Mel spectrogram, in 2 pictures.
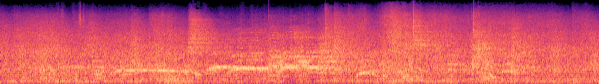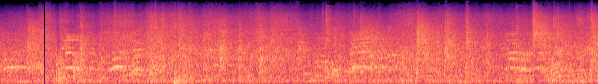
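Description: Young men shout and call out, echoing in a large hall.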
